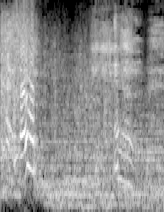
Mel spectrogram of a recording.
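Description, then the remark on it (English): A loud thunderclap rumbles and roars steadily for about two seconds over a dense hiss of falling rain, with a couple of brief warbling squeaks riding on top. “The rain's starting, listen.”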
